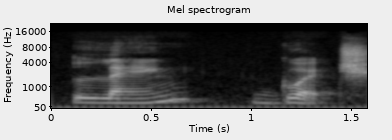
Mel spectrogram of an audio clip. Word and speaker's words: language: 근데 맨 마지막에 E는 우리가 보통 소리를 내지 않죠. 그래서 맨 마지막에 오는 E는 그냥 묵음 처리, 없어진다고 생각해 주시면 돼요. 거의 대부분의 경우 소리를 내지 않기 때문에. 자, 그러면 얘는 몇 개의 음절이죠? 모음이 두 개였으니까 language 이음절인데 강세는 이음절에 옵니다.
